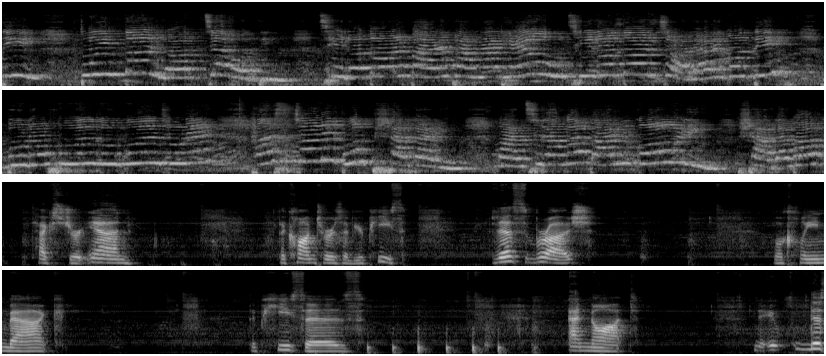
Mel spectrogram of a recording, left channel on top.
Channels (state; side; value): different; both; correlation 0.01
